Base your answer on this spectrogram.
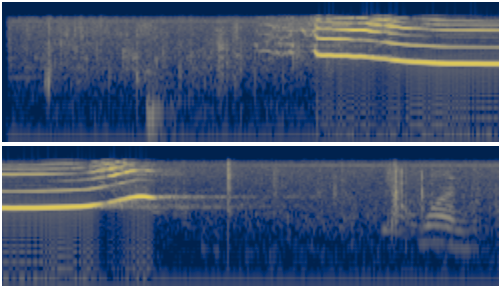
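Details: Wolf at the Colorado Wolf and Wildlife Center, recorded in the middle of the day: one sustained howl of about two seconds, sliding down then rising at the end, set between quiet stretches with faint background voices.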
